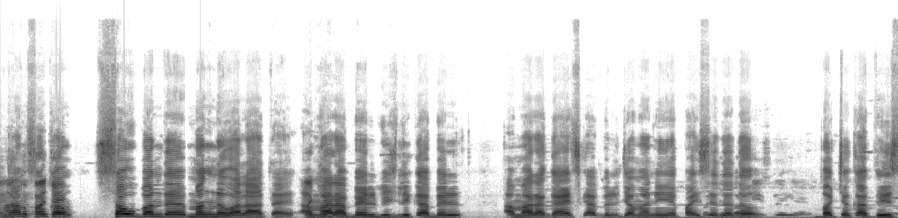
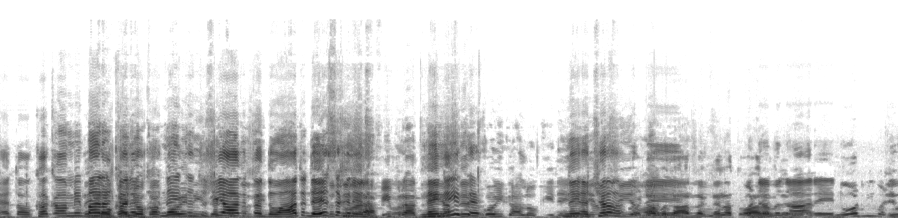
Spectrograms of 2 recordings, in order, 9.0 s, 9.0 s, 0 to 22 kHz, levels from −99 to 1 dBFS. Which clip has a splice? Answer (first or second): second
